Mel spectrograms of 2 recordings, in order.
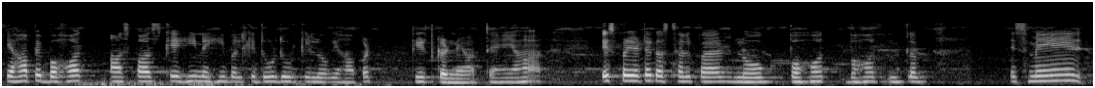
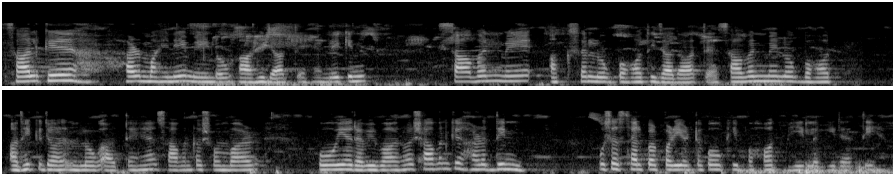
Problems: constant background noise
